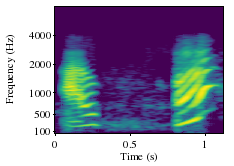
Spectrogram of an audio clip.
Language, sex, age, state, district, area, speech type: Odia, female, 30-45, Odisha, Nayagarh, rural, conversation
